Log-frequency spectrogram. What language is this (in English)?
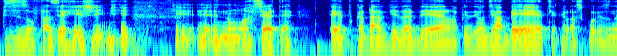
Portuguese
